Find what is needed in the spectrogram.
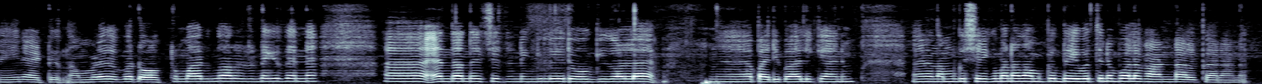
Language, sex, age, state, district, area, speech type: Malayalam, female, 45-60, Kerala, Wayanad, rural, spontaneous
